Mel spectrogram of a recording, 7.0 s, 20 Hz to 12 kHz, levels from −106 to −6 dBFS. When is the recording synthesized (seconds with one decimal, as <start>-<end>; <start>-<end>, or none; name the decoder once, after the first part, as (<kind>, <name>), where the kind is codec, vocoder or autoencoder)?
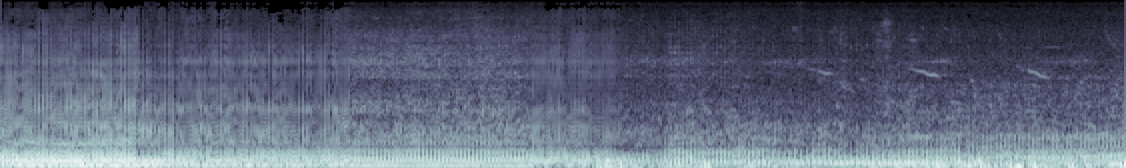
0.0-2.2 (vocoder, BigVGAN v2); 3.3-3.9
